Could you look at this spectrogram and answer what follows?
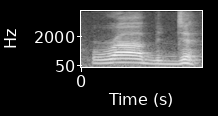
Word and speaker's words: rubbed: a voiced B rub today I rub yesterday I rubbed all I did was was add a voiced D sound at the end rub it's not rub with an unvoiced T it's rubbed like that here's another example clean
